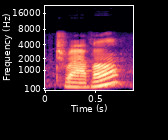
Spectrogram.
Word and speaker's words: travel: Because American English in this word travel, they stress in the first syllable, travel, traveled.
